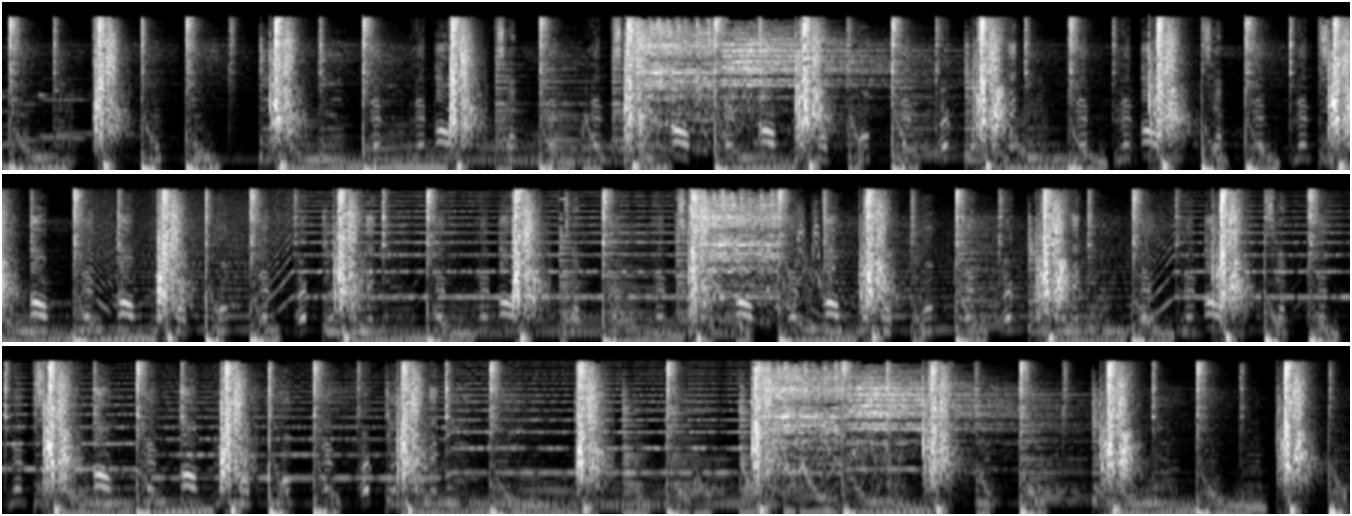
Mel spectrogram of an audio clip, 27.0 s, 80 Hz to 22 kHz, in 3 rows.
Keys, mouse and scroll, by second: 1.2 click, 2.7 click, 6.8 click, 9.8 click, 11.3 click, 12.6-13.7 typing, 14.9 click, 16.5 click, 20.8 click, 22.8 scroll down 2, 23.0 middle click, 24.1 click, 24.7 click, 25.6 shift+right click.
